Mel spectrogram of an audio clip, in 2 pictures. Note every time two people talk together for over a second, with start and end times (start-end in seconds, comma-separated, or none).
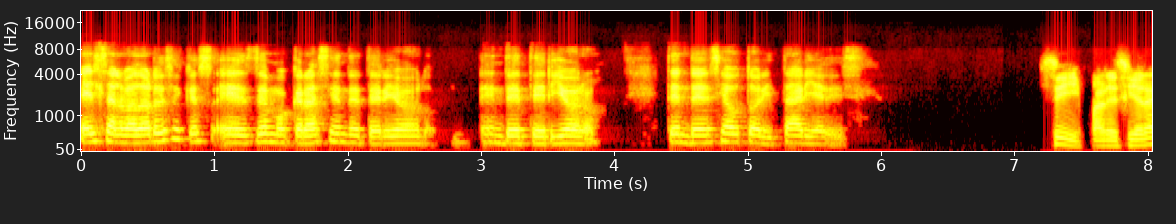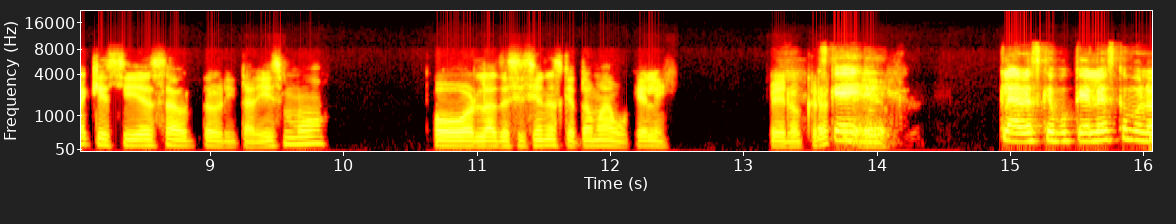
none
